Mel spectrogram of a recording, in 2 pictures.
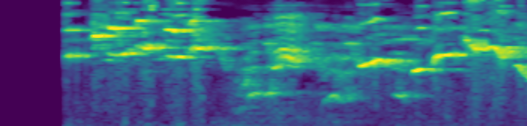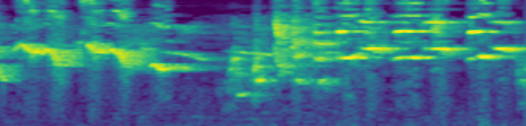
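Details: Chinese hwamei (samyong), a bird of a thousand voices, in full nonstop song meant to provoke other samyong into singing: rich varied whistled phrases, slurred rising and falling notes and rapid chirpy runs, briefly quieter near the five-second mark.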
